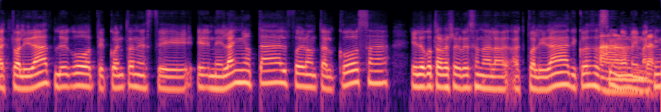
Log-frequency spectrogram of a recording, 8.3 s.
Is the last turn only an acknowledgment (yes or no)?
no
